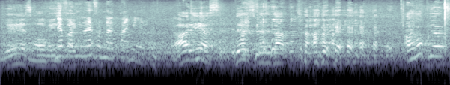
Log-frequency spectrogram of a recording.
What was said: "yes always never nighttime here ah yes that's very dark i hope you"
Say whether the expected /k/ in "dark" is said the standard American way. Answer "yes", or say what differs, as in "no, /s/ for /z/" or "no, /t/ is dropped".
no, /k/ is dropped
